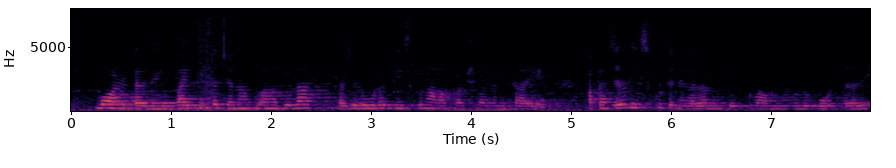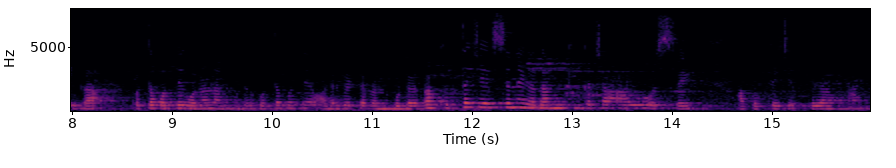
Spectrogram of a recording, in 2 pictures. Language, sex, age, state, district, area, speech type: Telugu, female, 18-30, Telangana, Hyderabad, urban, spontaneous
